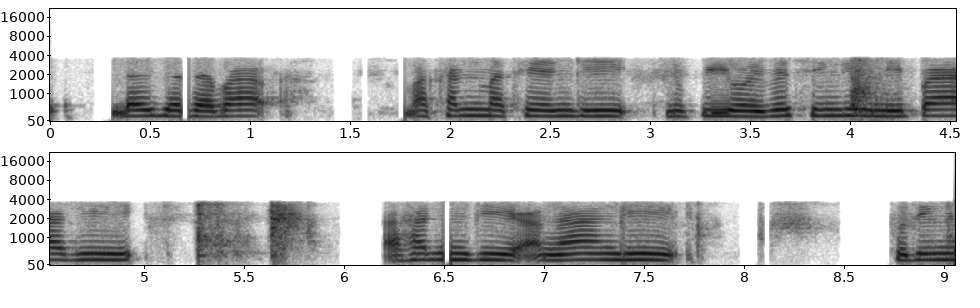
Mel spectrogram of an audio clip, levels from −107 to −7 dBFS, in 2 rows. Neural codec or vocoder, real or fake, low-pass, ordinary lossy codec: none; real; 3.6 kHz; none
